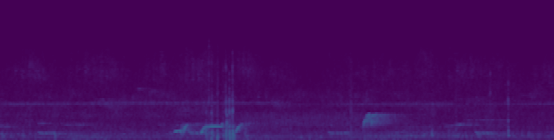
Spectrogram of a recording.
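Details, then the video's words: Bronzed drongo in the Western Ghats canopy, feeding by sallying: a brief cluster of rising whistled notes, then a single clear upward-sweeping note about two seconds later, with faint clicks and forest ambience between. "Bronzed Drongo"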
